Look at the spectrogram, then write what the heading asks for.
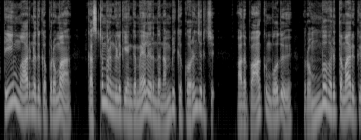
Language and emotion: Tamil, sad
